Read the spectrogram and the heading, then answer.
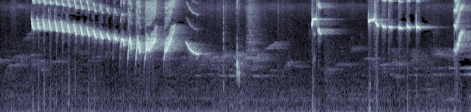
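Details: White-rumped shama (murai batu) in the 'tembakan rapat' song: a quick string of about fifteen high, descending whistled notes, a lower slurred phrase, then short sharp bursts after pauses.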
